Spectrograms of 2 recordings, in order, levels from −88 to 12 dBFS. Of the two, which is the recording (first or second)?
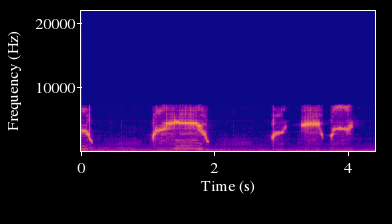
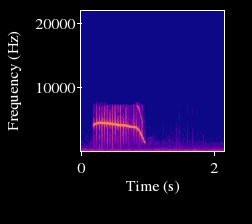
second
